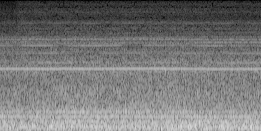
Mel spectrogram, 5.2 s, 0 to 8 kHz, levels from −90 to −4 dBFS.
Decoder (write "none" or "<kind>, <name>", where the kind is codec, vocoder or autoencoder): none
